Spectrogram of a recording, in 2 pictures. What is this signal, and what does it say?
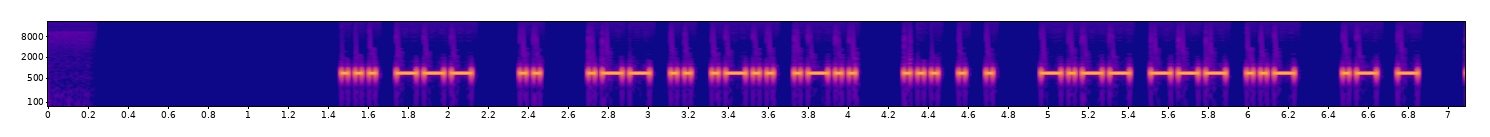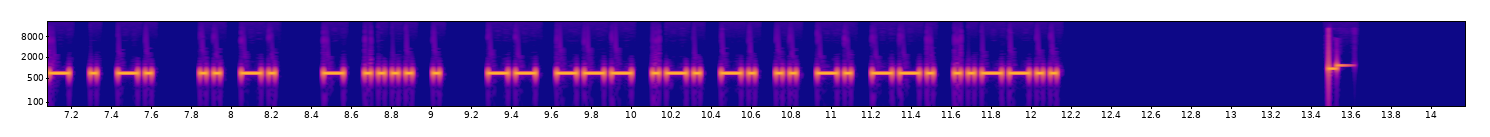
Morse code, heard as a keyed tone, about 34 wpm, 700 Hz. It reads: SO I WILL SEE YOU AT TEN IN THE MORNING?
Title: Sentences from Top 1000 Words - Review Part 2 - 35wpm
